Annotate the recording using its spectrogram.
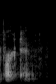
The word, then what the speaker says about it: warten: Dutch infinitive is spelled W-A-C-H-T-E-N. German infinitive is spelled W-A-R-T-E-N. Spelled respectively, Wachte and Varten. Or pronounced respectively, Wachte and Varten.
